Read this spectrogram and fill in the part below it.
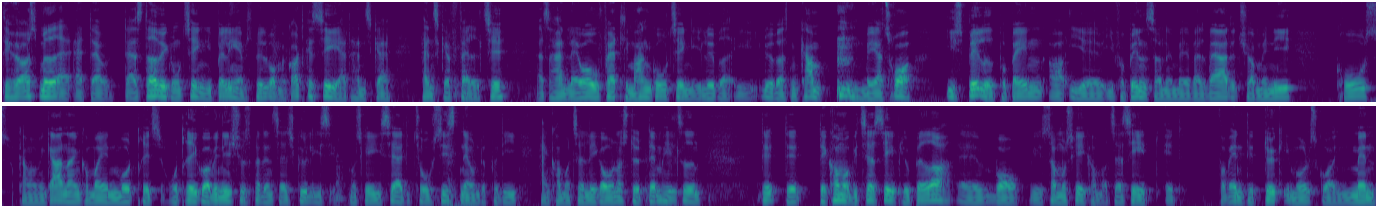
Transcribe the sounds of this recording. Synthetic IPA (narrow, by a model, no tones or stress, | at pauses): d̥e̝høɐɒ̽smeðˠæʔæ̥æd̥ɑ̈æɐsdɛðˠiʋeɡ̥no̝ːn̩t͡sʰe̝ŋ̰ib̥eleŋhemsb̥e̝lʋɒ̰ːmænɡ̥ɒ̽d̥kʰæse̝̰ːæd̥ɦænsɡ̥æ | hænsɡ̥æfælət͡sʰe̝ | ʔælsɒhænlɛːʊɐufæd̥əlimɑ̈ŋəɡ̥o̝ːt͡sʰe̝ŋ̰ilø̰ːb̥ðˠæilø̰ːb̥ð̩ˠæsɒ̽n̩kʰɑ̈m̰b̥̚menjɑɪt͡sʰʁo̝ɐ̰ | isb̥e̝l̰ð̩ˠpʰɒ̽b̥ɛːnn̩ɒ̽ʔiifɒ̽b̥e̝n̰l̩sɐnəmeʋælʋæɐ̰d̥əɕʰyɐmæni | kʰʁoːskʰɑ̈mɐʋinɡ̥ɑ̈nɒhænkʰɒ̽m̰ɐe̝n̰mo̝d̥ʁisʁod̥ʁiɡ̥o̝ɒʋe̝niɕjusfɑd̥ensɛɪsɡ̥yl̰imɒ̽sɡ̥e̝̰ːisæɐ̰d̥it͡sʰo̝̰ːsisd̥neʊnd̥əfɒ̽d̥ḭːhænkʰɒ̽m̰ɐt͡sʰe̝æle̝ɡ̥ɐɒɔ̽nɐsd̥ød̥əd̥emɦe̝ːlət͡sʰið̞̰ˠn̩ | d̥ed̥ed̥e̝kʰɒ̽m̰ɐʋit͡sʰe̝læse̝̰ːb̥liːʊb̥eð̞ˠʁɐʋɒʋisɒ̽mɔ̽sɡ̥e̝̰ːkʰɒ̽m̰ɐt͡sʰe̝læse̝̰ːd̥e̝d̥ | fɒ̽ʋen̰d̥lid̥ːøɡ̥imɔ̽ːlsɡ̥oɐeŋn̩men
